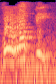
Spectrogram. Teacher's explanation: أدغمنا اللام في الراء إدغاما كاملا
